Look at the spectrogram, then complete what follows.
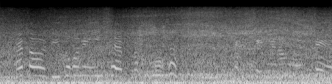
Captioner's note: laughs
